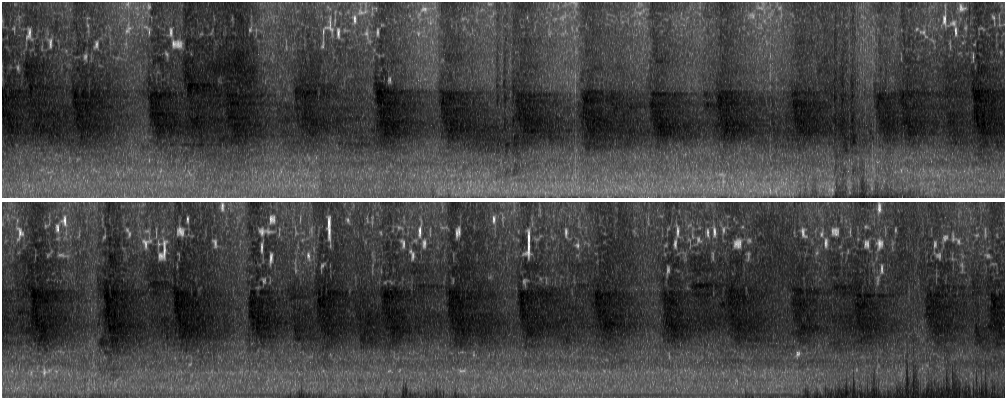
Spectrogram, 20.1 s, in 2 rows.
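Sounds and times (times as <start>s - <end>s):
bird's high scratchy call: 1.8s - 2.7s.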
